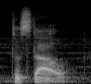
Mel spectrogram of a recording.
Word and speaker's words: Tostao: It's spelled T-O-S-T-A-O, Tostado.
